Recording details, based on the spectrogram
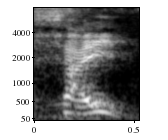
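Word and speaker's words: Saiph: Y esta es Said o Sai. Eso se escribe S-A-I-P-H, que traduce rodilla.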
